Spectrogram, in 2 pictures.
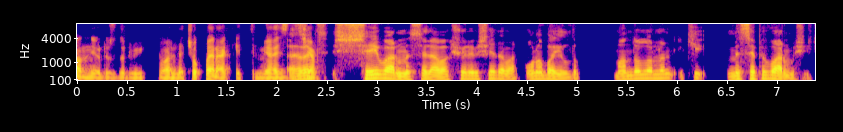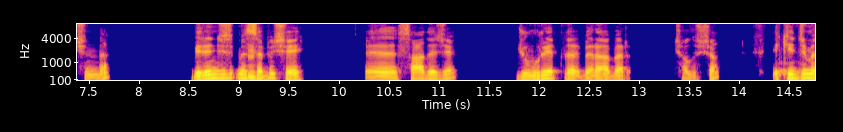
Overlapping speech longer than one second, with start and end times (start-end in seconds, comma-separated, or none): none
